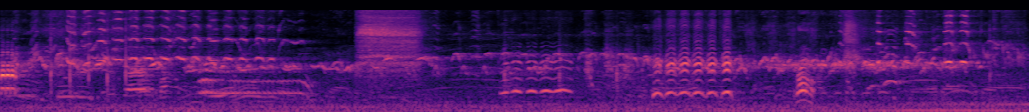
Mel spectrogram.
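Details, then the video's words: Contest-winning greater green leafbird, a 'piston' singer, delivering bursts of rich, varied song: quavering whistles, rapid trilled runs and sharp rising notes, over a busy background of other birds and people at the competition. "Cucak ijo piston raih gelar terbaik"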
